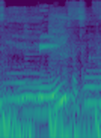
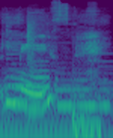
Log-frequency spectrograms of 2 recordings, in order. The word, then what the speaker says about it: Nice: Italian but I enjoyed myself so this is nce France it looks like nice but it's pronounced nce and so in order for us to get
